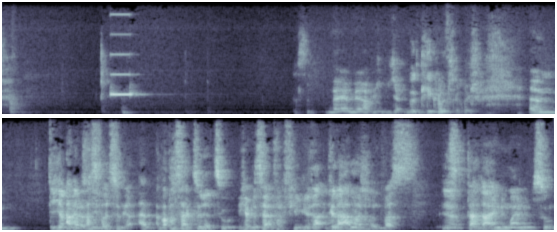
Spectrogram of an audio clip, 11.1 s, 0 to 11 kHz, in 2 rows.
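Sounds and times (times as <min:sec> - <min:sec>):
loud sharp electronic beep from a microwave oven: 0:01.0 - 0:01.6
speech: 0:03.0 - 0:11.0.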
